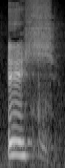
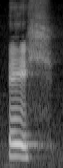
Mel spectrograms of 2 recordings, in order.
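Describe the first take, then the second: First: The word ends in a soft hissing sound. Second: The word ends in a soft hissing sound.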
